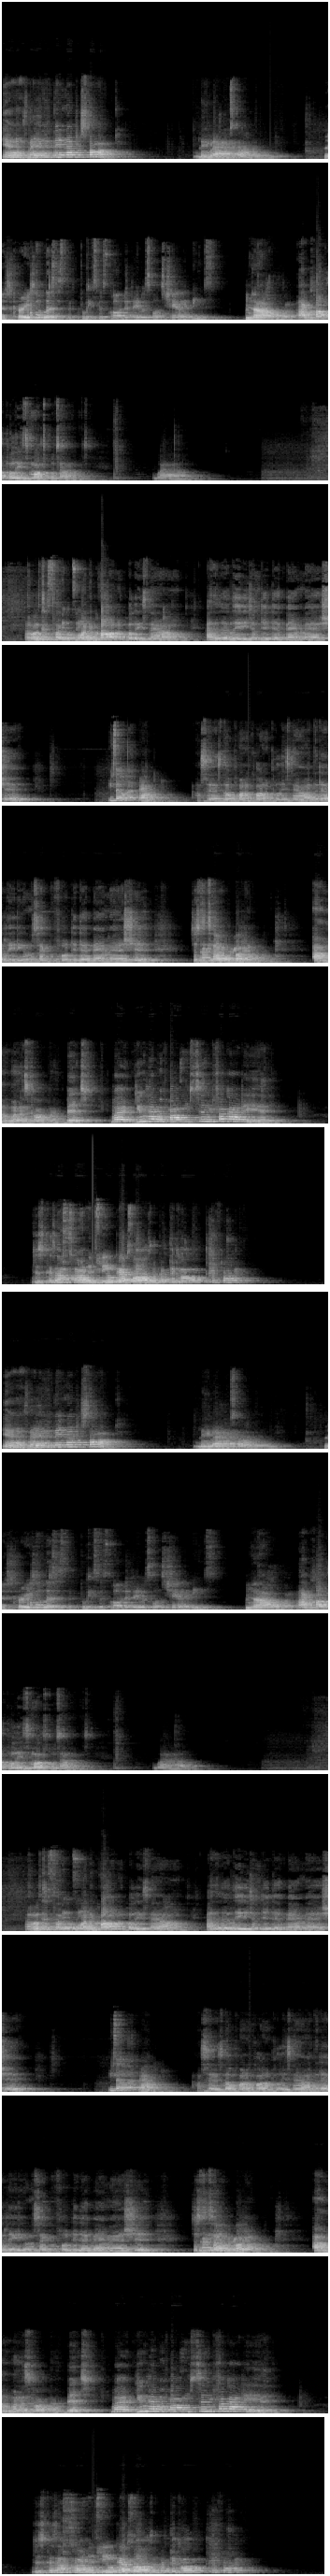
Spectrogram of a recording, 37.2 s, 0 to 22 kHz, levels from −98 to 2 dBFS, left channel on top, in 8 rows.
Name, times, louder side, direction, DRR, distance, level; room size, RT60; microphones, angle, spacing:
voice 1, 0.0-1.7 2.8-3.5 8.2-10.5 14.3-16.5 16.9-18.9 20.6-20.7 21.4-25.6 26.0-27.1 27.7-29.2 29.5-31.8 33.0-36.0, left 1 dB, 90° left, -1 dB, 2.8 m, -26 dB
voice 2, 2.7-3.9 5.1-5.5 5.8-7.6 11.5-12.0 13.8-15.3 20.1-20.5 26.1-26.7 28.2-28.3 33.7-34.8, left 1 dB, 40° left, 3 dB, 1.3 m, -32 dB
voice 3, 4.6-5.4 8.1-8.5, left 5 dB, 55° left, 10 dB, 0.4 m, -26 dB
11.0 x 5.5 x 5.3 m, 0.76 s
head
